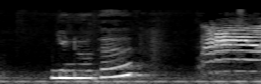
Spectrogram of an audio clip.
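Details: Pregnant female domestic cat at her food, letting out a loud rising meow that blends with a woman's affectionate talk, against a steady low hum.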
